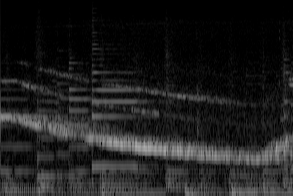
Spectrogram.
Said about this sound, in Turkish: Arkadan siren sesini duyuyorsunuz. Siren sesi bittiği anda giriyorum.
